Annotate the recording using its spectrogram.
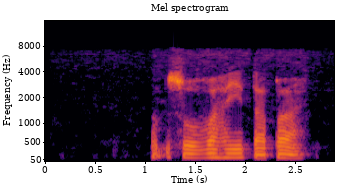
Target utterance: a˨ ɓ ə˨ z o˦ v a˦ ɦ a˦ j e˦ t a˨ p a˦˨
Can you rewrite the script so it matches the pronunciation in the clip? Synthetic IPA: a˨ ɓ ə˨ s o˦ v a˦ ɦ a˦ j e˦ t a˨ p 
